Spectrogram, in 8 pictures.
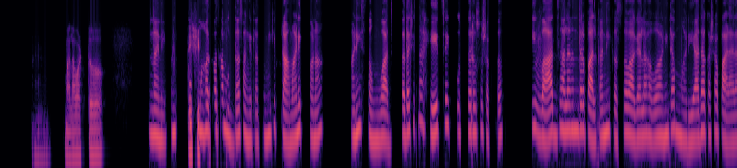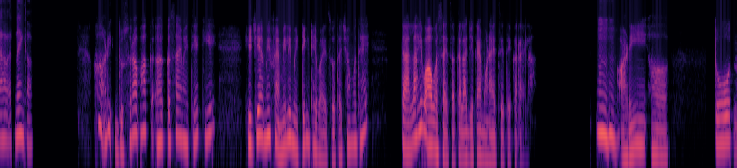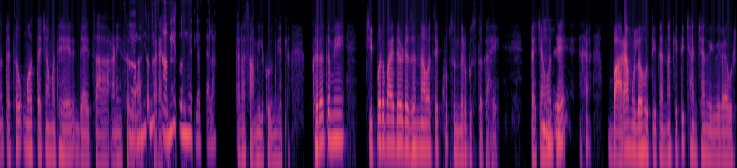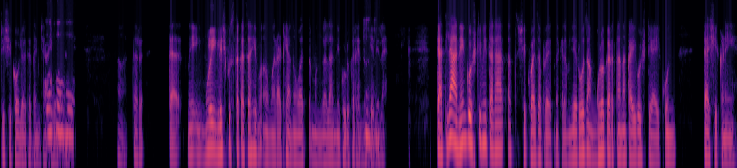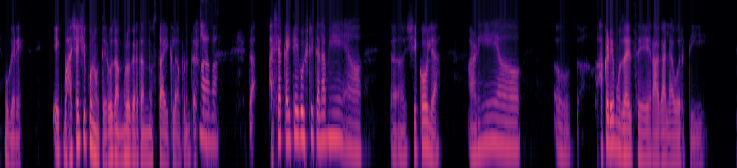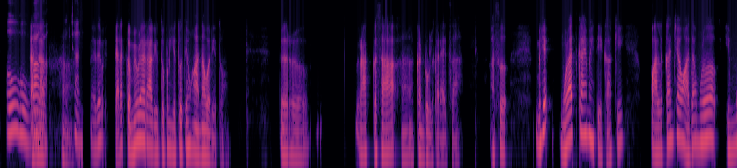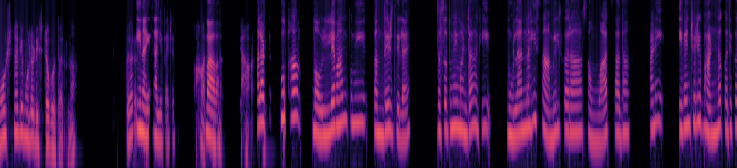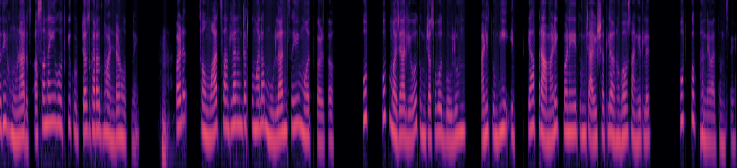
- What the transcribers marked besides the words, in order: wind; other background noise; tapping; other noise; chuckle; bird; unintelligible speech; in English: "इव्हेंच्युअली"
- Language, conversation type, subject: Marathi, podcast, लहान मुलांसमोर वाद झाल्यानंतर पालकांनी कसे वागायला हवे?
